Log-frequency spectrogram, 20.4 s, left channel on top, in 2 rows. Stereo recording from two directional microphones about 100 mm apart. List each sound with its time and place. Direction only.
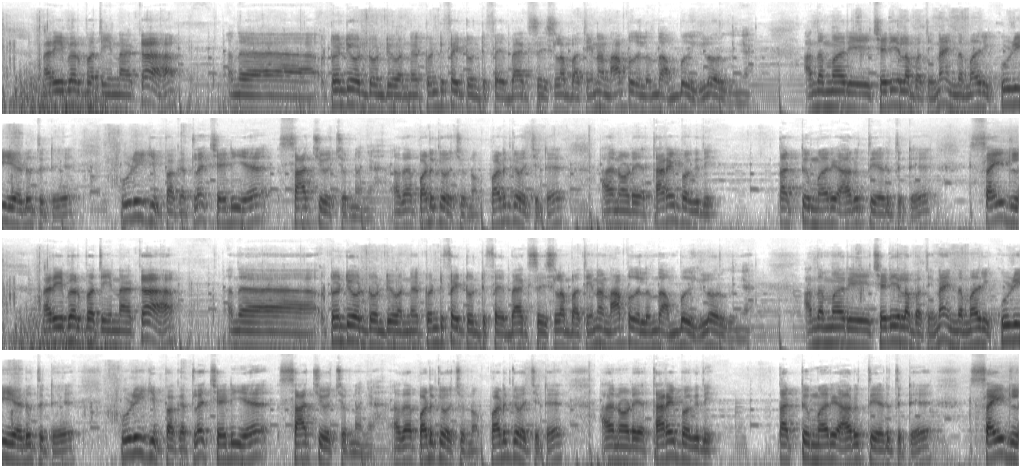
0.0 s a sound: 15° right (ahead or behind)
0.4 s a man's voice: 70° right (ahead or behind); by 6.9 s 85° right
8.0 s a man's voice: 25° right (ahead or behind)
8.6 s speech: 45° right (ahead or behind)
9.1 s speech: 60° right (ahead or behind)
10.0 s speech: 55° right (ahead or behind)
